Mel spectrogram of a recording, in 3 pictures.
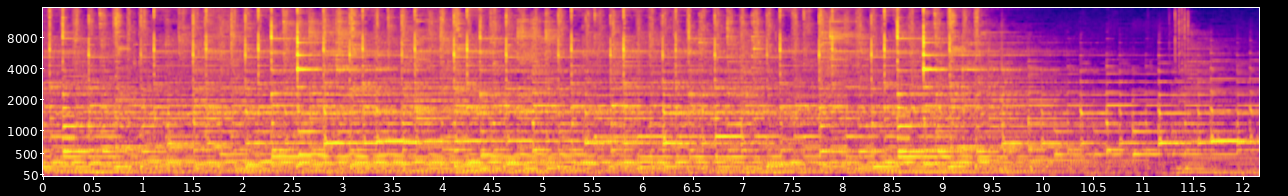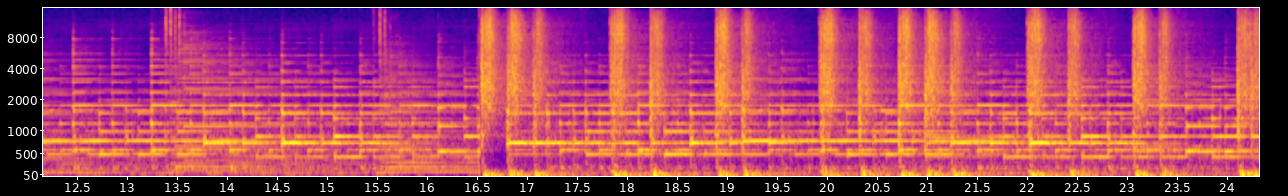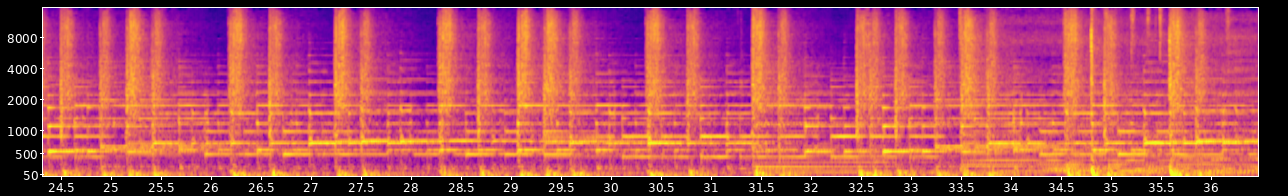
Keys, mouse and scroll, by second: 2.0 g, 6.4 KP_3, 6.9 click, 9.7 click, 10.7 g, 13.4 shift+d, 17.5 click, 19.1 shift+d, 28.5-29.0 shift+drag, 29.8 s, 34.4 click, 35.5 s.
